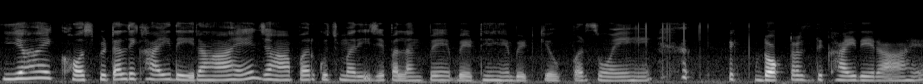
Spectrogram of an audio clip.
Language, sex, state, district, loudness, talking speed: Hindi, female, Madhya Pradesh, Dhar, -23 LUFS, 160 wpm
